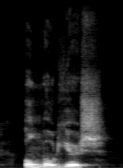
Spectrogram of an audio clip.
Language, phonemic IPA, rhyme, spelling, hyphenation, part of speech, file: Dutch, /ˌɔn.moː.diˈøːs/, -øːs, onmodieus, on‧mo‧di‧eus, adjective, Nl-onmodieus.ogg
- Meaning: outmoded, unfashionable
